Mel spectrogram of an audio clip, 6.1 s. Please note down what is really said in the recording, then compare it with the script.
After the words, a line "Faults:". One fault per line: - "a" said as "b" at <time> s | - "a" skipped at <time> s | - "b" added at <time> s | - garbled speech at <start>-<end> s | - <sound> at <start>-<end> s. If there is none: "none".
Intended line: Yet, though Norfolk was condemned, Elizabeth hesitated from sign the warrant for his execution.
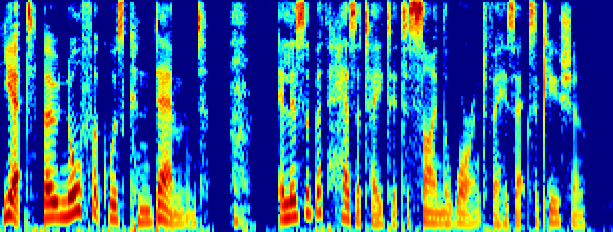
Yet, though Norfolk was condemned, Elizabeth hesitated to sign the warrant for his execution.
Faults:
- breath at 2.3-2.6 s
- "from" said as "to" at 4.0 s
